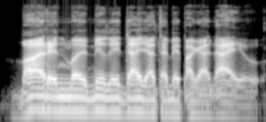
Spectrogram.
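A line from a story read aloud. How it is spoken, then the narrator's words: Disguised guttural voice. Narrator (Russian): Людмила цыганкою сказала измененным гортанным голосом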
